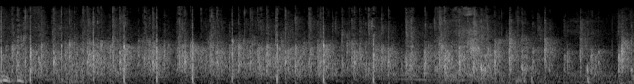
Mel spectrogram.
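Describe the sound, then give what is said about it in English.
An audience applauds steadily, dense overlapping claps sustained at an even level throughout, with a few sharper individual claps standing out. “That's worthy of clapping for, I think.”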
